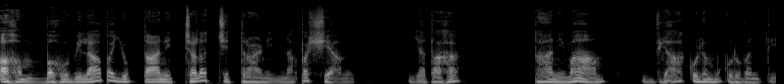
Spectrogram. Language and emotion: Sanskrit, sad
